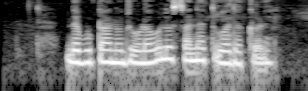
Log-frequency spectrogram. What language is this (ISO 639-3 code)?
pus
